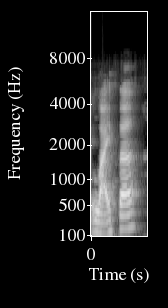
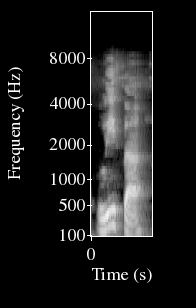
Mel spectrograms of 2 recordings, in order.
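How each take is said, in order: First: It does not sound like a lisped Lisa. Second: It sounds like Lisa said with a lisp. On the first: The speaker calls it wrong. "I've been saying it wrong" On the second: The speaker calls it right. "sounds like Lisa with a lisp"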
